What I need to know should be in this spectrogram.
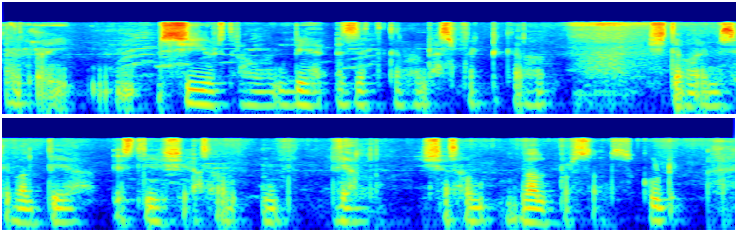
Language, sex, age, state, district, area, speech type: Kashmiri, male, 30-45, Jammu and Kashmir, Baramulla, rural, spontaneous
